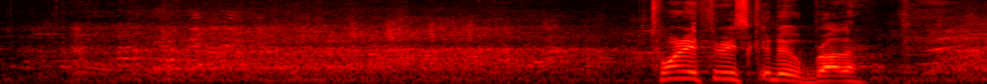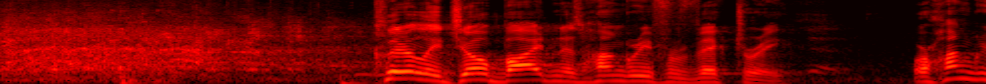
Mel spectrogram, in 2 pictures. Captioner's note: laughter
